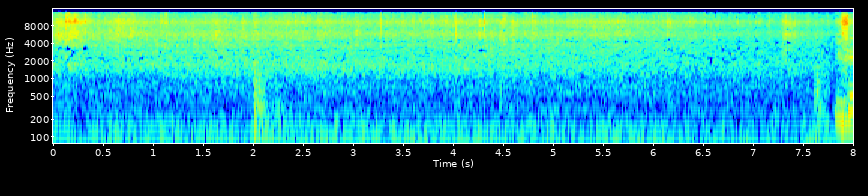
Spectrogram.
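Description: Oats chilla batter sizzling softly and steadily in a little oil on a hot non-stick tawa as more batter is ladled on, with a light knock about two seconds in.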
